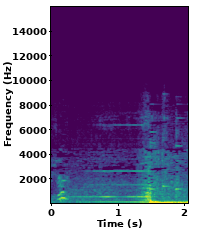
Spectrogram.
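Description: A dog barking, starting suddenly and loudly about one and a half seconds in.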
